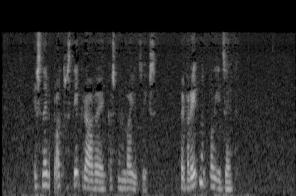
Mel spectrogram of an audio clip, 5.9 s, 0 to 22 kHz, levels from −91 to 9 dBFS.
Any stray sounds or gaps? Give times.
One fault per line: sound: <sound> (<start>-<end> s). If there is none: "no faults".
sound: dropout (1.0-1.1 s)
